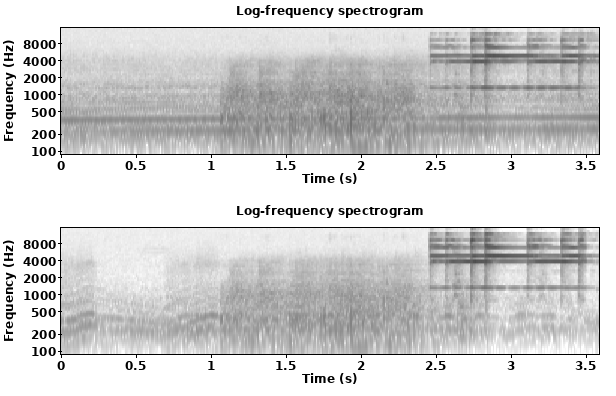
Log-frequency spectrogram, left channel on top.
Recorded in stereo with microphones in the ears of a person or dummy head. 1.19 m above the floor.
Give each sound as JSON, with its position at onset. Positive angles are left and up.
{"t": 1.1, "sound": "running footsteps", "side_deg": 10, "distance_m": 5.0}
{"t": 2.5, "sound": "a doorbell", "side_deg": -35, "distance_m": 0.7}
